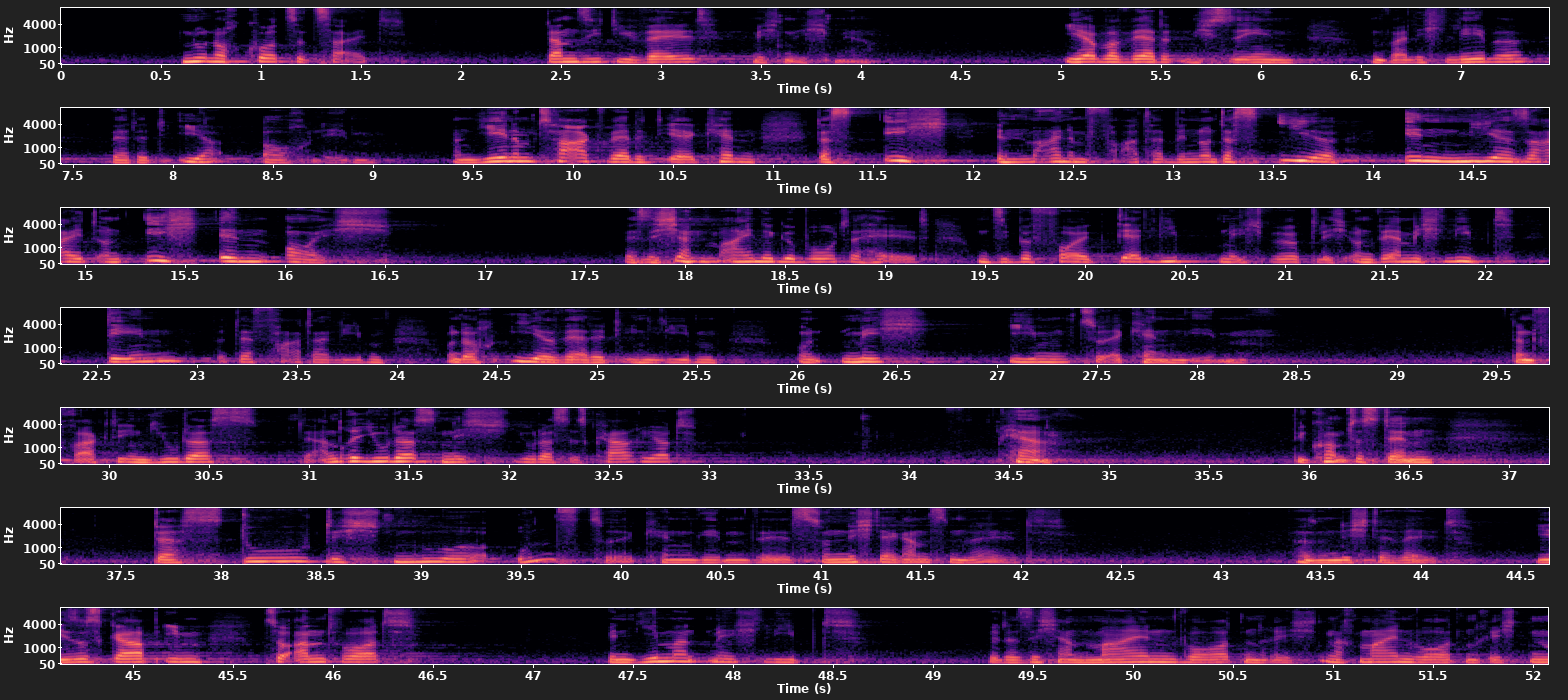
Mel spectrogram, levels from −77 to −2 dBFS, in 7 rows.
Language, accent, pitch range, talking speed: German, German, 150-190 Hz, 155 wpm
